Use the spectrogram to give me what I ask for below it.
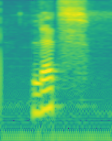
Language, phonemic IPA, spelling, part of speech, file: Dutch, /lɛts/, Lets, proper noun / adjective, Nl-Lets.ogg
- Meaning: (adjective) Latvian; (proper noun) Latvian (language)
